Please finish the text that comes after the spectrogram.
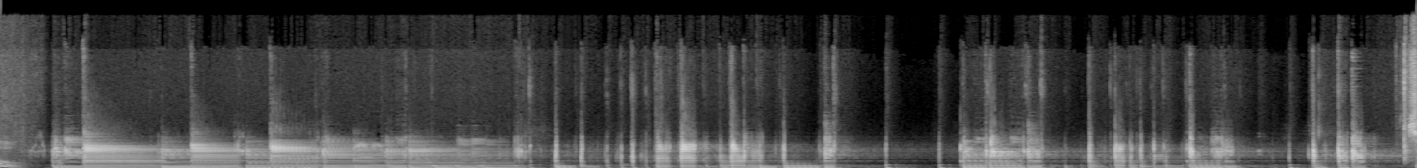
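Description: Guitar run through an Electro-Harmonix Ring Thing ring modulator with its tune button held, playing loud metallic, warbling chords and then choppy, stuttering notes, with voices briefly heard underneath.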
